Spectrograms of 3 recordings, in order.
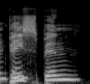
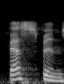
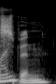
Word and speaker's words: Bespin: through this with Brad it's not it's not bepin it's not bepin that's how I've been pronouncing that's the English word that's the English version of it bespin sorry everyone bespin like dust besin how am I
